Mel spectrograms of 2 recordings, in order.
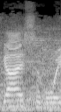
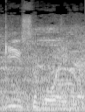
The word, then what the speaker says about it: Guy Savoy: It's not Guy Savoy, it's Guy Savoy. That's the French pronunciation of the name.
